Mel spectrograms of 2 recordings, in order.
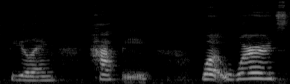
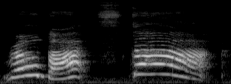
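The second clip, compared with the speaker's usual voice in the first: slow, loud, drawn-out title shout; title called out; 7 semitones higher, 17 dB louder, much slower than usual. Acted. Teacher shouting the book title at the class, slow and loud. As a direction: announce the title big to the class. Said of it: "reading the story".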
